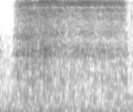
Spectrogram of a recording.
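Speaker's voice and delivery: a long voiceless hissed S. Shown as a demonstration. Teacher demonstrates the unvoiced S to learners. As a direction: hiss a sharp S. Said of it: "una S doble francesa".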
